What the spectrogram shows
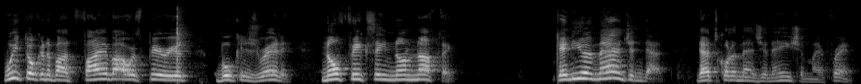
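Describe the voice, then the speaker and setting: A middle-aged spiritual teacher with Hebrew as his first language speaks in a high, creaky, animated voice at a moderate pace. Earnest and motivational, he keeps returning to key words with emphasis, his phrasing clearly non-native.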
